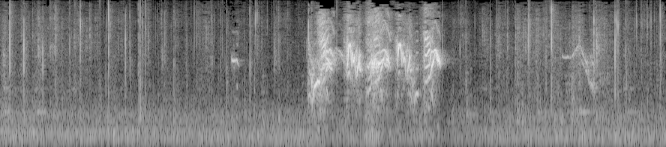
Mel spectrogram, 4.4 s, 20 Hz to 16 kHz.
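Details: January 11 recording of a Eurasian tree sparrow. A loud, dense burst of high chattering chirps lasts about a second amid soft background ticking, and a few fainter chirps follow.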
